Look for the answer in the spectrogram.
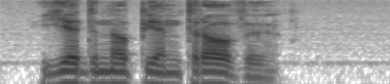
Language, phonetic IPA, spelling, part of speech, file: Polish, [ˌjɛdnɔpʲjɛ̃nˈtrɔvɨ], jednopiętrowy, adjective, Pl-jednopiętrowy.ogg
